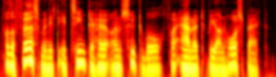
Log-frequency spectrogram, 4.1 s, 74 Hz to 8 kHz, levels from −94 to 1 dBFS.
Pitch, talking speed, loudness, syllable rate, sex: 135 Hz, 215 wpm, -19 LUFS, 6.1 syllables/s, male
